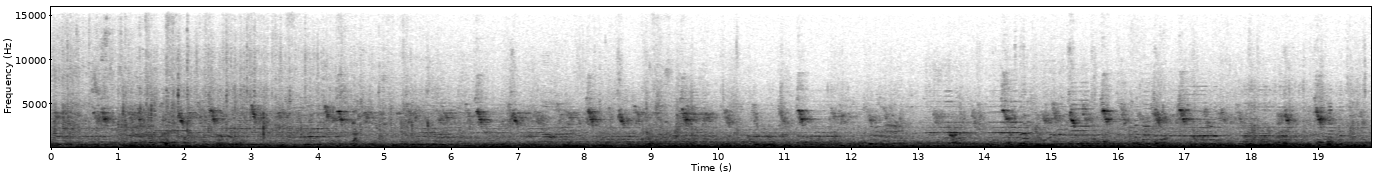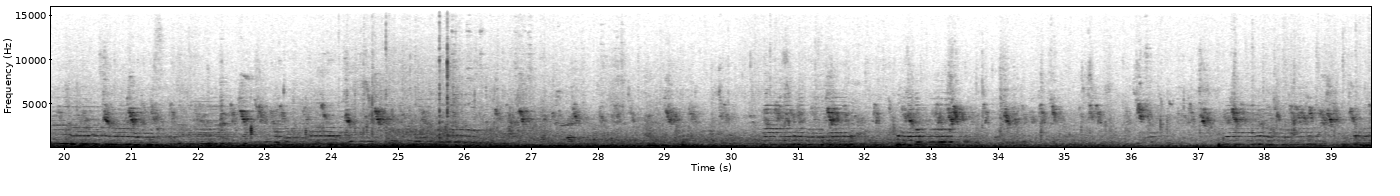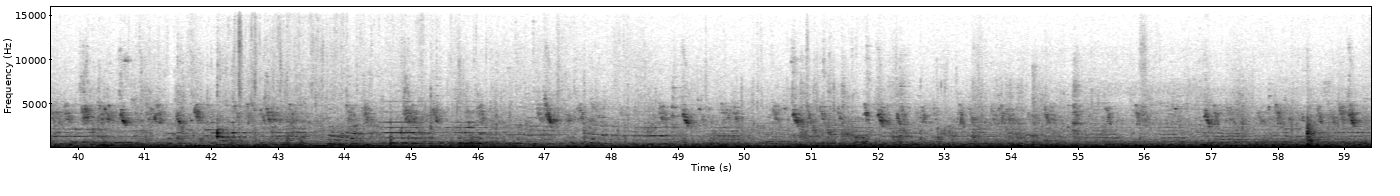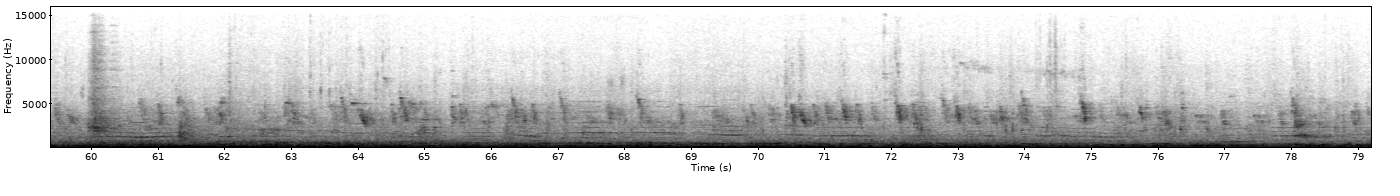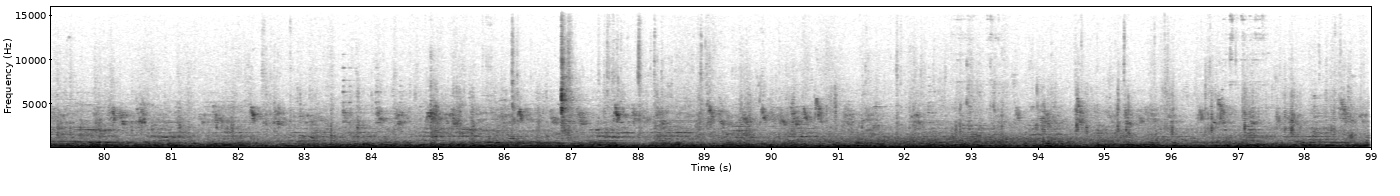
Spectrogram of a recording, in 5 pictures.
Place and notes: {"title": "Brauhausgasse, Weimar, Germany - Social ambience Weimar", "date": "2020-08-09 16:26:00", "description": "Musik, footsteps, inaudible conversations, birds and engine hums at a public space usually set for dinning in the open on summer days. Once a while, summer music events are held in the open. Goethe`s residence is located near. The periphery \"Frauenplan\" attracts large numbers of tourists all season.\nRecording gear: Zoom F4, LOM MikroUsi Pro XLR version, Beyerdynamic DT 770 PRO/DT 1990 PRO.", "latitude": "50.98", "longitude": "11.33", "altitude": "224", "timezone": "Europe/Berlin"}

